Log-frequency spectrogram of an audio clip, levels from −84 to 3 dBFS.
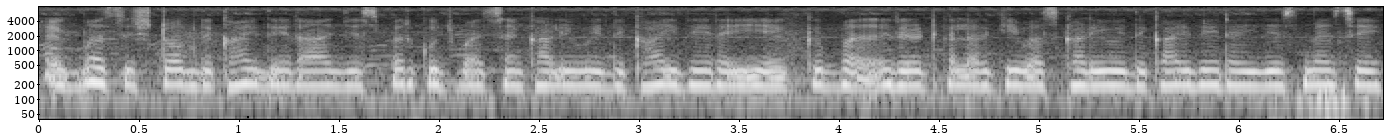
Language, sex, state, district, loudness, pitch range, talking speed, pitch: Hindi, female, Bihar, Jahanabad, -14 LUFS, 190-200 Hz, 265 wpm, 195 Hz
